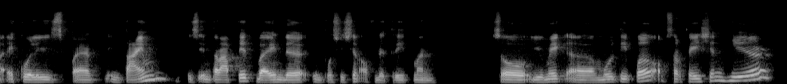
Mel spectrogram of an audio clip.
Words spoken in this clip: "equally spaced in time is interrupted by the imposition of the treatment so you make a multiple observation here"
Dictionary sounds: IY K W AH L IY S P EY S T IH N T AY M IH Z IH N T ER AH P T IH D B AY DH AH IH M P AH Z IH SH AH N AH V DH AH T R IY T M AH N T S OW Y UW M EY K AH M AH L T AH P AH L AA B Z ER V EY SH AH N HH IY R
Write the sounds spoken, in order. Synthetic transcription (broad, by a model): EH K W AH L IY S P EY T IH N T AY M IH S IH N T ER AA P T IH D B AY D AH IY M P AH S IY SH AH N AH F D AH T R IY T M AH N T S OW Y UW M EY K AH M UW L T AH P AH L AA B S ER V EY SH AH N HH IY R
